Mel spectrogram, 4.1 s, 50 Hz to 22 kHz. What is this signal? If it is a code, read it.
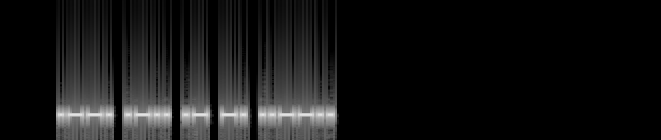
Morse code, heard as a keyed tone, about 40 wpm, 700 Hz. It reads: PLAN?
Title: 4x Word-Spacing - Sentences from Top 500 Words - 40wpm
